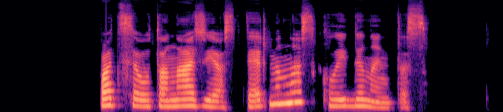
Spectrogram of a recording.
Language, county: Lithuanian, Vilnius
